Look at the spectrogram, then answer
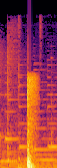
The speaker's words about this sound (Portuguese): Existe o cuidado prévio antes de cozinhar o polvo, mas é verdade mesmo. Coloque-o entre duas tábuas e bata bem nele para maciar a carne.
